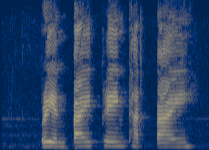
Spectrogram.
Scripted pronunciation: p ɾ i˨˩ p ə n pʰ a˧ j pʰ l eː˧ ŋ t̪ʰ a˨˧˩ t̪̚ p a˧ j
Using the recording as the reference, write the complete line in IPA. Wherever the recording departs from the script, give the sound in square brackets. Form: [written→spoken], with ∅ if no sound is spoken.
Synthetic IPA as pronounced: p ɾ i˨˩ [p→∅] ə n [pʰ→p] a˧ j pʰ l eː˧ ŋ t̪ʰ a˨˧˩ t̪̚ p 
